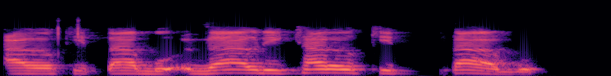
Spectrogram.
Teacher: ini dibacanya izhar. Jadi lamnya itu jelas.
